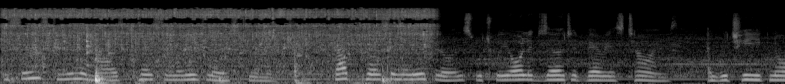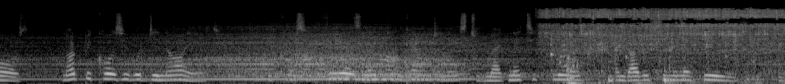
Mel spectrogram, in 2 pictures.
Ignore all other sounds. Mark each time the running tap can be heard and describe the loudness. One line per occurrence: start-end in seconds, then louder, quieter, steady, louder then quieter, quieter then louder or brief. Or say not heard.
0.0-4.4 quieter
13.2-15.6 brief.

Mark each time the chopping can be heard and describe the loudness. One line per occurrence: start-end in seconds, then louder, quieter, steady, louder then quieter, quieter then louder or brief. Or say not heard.
not heard.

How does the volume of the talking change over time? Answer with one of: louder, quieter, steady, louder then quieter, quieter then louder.
steady.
